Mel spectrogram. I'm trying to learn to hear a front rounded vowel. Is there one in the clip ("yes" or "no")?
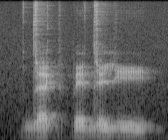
no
